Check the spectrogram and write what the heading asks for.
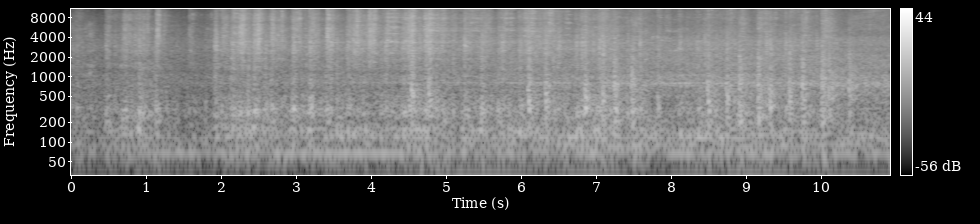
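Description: JR Shikoku diesel limited-express train passing close by, its engine running under a steady rumble as the wheels clack over the rail joints. The sound grows louder about two seconds in, and the wheel clacks come in a regular rhythm from about halfway through.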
